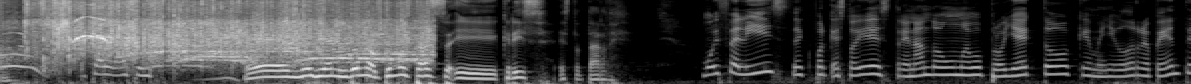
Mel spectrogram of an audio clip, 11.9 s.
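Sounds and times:
applause: 0.0 - 4.4
speech: 2.5 - 6.3, 7.0 - 11.8.

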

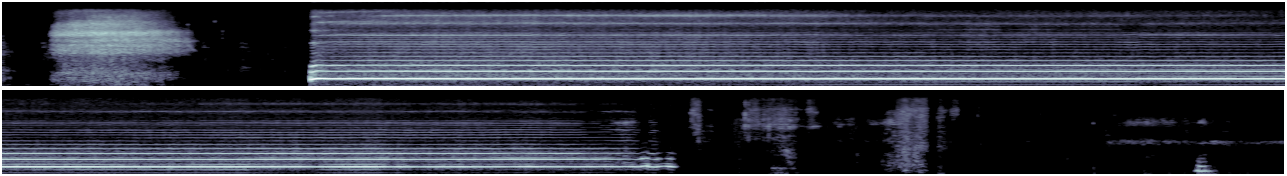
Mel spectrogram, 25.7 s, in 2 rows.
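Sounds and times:
voices chanting ooh: 3.1 - 19.6.

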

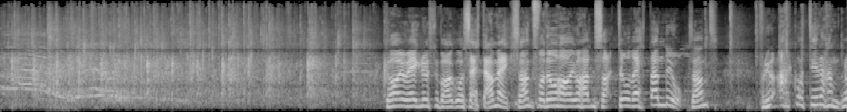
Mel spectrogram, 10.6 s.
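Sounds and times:
audience applause: 0.0 - 5.3
speech: 4.8 - 10.5.

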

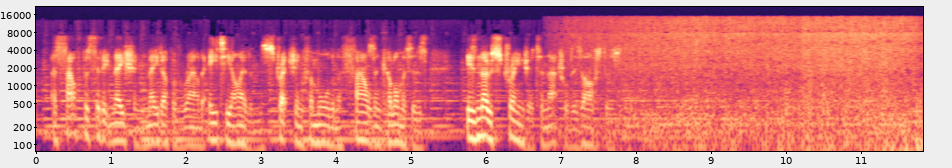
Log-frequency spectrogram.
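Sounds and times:
speech: 0.2 - 8.3
Cyclone Judy winds gusting to 200 kilometres per hour in Vanuatu: 7.5 - 11.8.

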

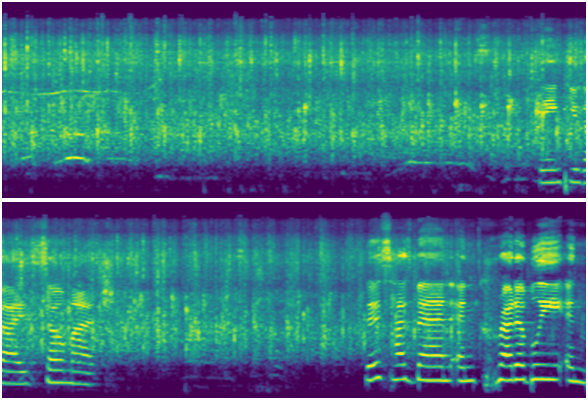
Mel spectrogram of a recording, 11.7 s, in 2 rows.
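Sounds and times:
audience round of applause: 0.0 - 11.0
speech: 5.4 - 7.0, 9.5 - 11.6.

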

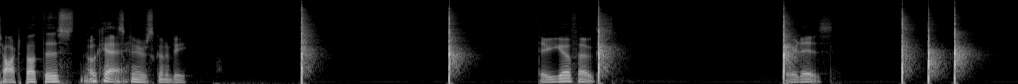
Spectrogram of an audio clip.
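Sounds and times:
speech: 0.0 - 2.0, 5.4 - 6.1, 7.9 - 8.4
single hand clap for edit sync: 4.5 - 4.8, 6.0 - 6.3, 9.0 - 9.9.

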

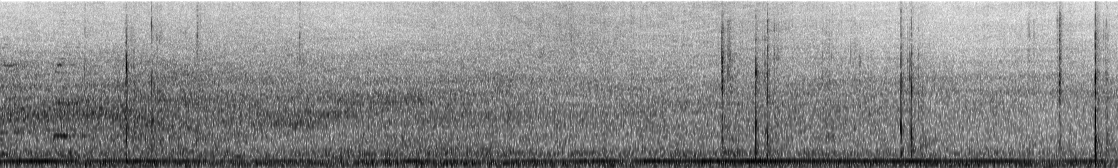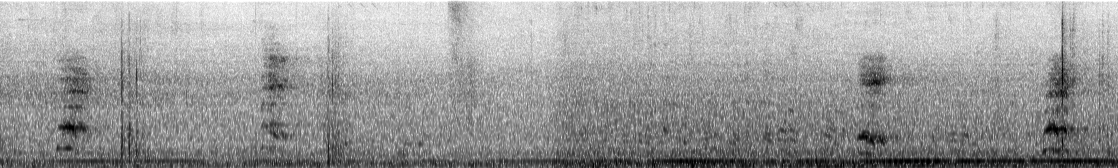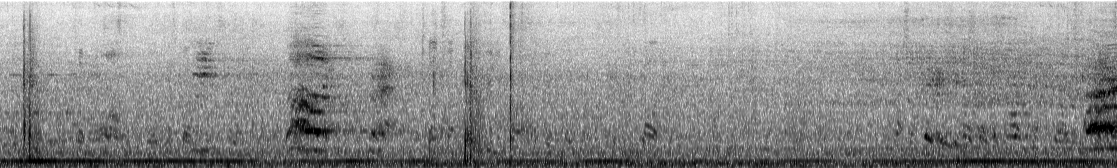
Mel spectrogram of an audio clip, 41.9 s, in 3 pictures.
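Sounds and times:
military drill practice on a damp parade ground: 0.0 - 41.9.

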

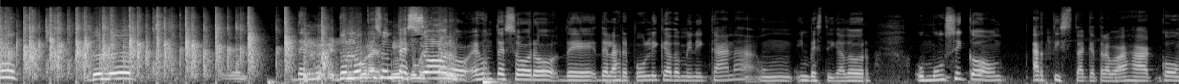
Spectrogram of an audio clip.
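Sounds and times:
audience applause: 0.0 - 4.0
speech: 0.9 - 1.6, 2.3 - 11.7.

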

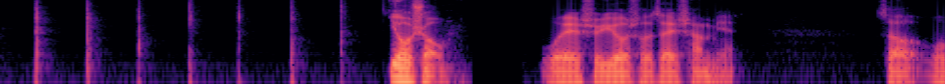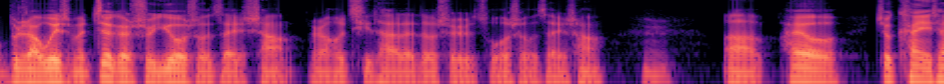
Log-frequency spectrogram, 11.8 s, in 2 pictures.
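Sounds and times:
hand clapping: 0.0 - 2.3
speech: 2.4 - 4.7, 5.5 - 11.8.

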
